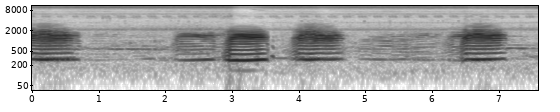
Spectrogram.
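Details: After the rain eased at Paya Bujok Tunong, Langsa, Aceh, kodok bangkong frogs answer one another with about six low, drawn-out, nasal moos, some loud and close, others softer, over a continuous high-pitched hum.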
